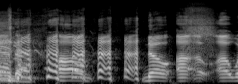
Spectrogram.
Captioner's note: laughing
